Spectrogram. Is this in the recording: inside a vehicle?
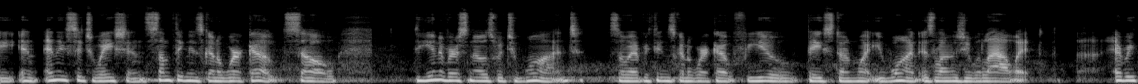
yes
